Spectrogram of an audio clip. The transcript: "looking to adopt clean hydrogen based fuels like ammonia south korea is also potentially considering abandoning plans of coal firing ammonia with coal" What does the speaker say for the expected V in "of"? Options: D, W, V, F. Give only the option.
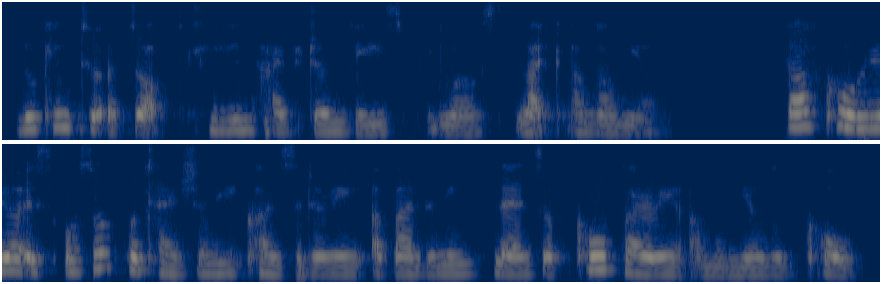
F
